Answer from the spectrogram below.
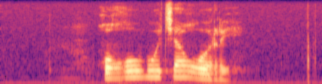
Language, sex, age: Northern Sotho, male, 30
